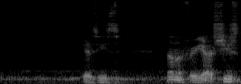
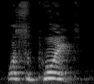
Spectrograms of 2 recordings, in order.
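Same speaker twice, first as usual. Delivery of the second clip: normal talking voice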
